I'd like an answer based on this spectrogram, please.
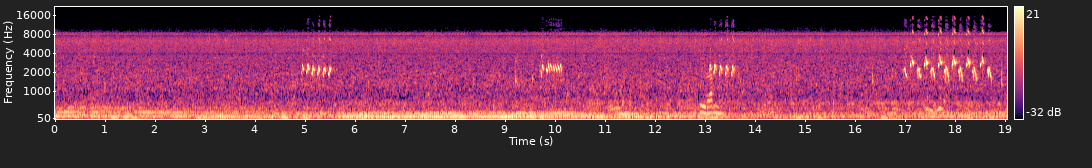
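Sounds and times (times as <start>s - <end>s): low hum: 0.0s - 19.0s
small bird chirping: 4.9s - 5.6s, 9.2s - 10.2s, 13.0s - 13.7s, 16.8s - 18.8s.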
